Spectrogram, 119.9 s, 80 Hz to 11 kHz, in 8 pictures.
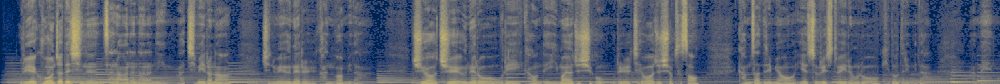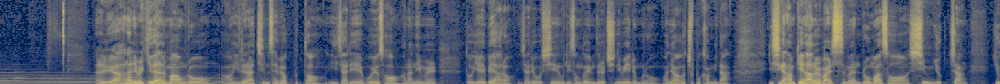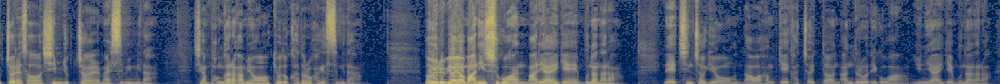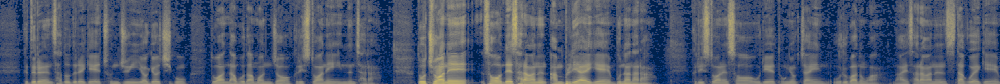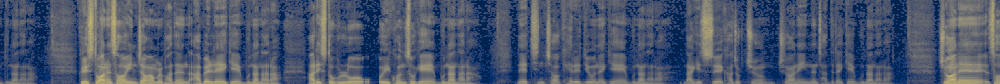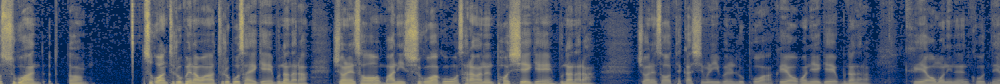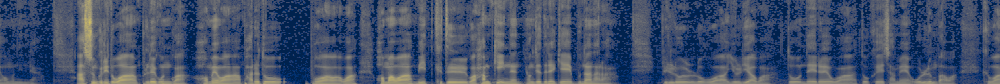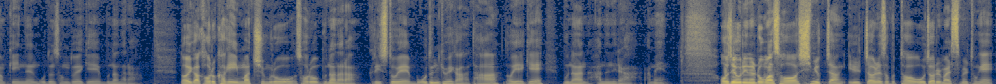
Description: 2025-08-21 새벽기도회 (롬 16:6-16) 주 안에서 문안하라
> 설교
